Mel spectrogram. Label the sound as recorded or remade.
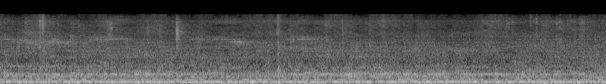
remade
